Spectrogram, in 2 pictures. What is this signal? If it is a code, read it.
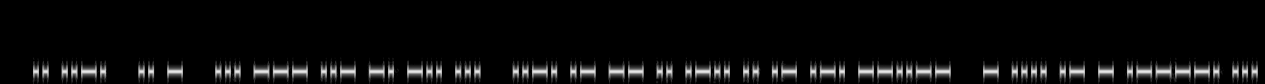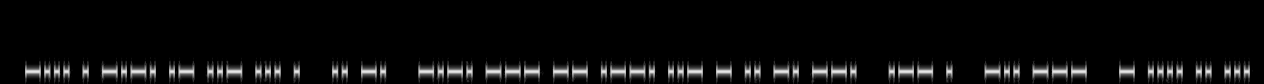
Morse code, heard as a keyed tone, about 25 wpm, 600 Hz. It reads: IF IT SOUNDS FAMILIAR, THAT'S BECAUSE IN COMPUTING WE DO THIS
